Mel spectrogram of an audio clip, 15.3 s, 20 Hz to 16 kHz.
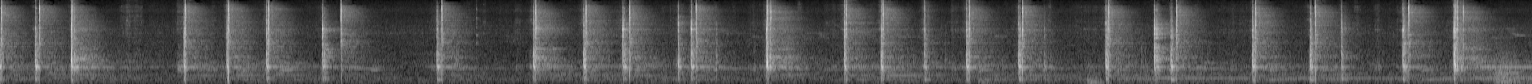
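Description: Number wheels of a Caroline adding machine, a 1960s French-licensed copy of the SIMEX design, being turned by hand step by step: a long run of sharp metal clicks from the wheels' spring detent mechanism, about two a second, with a short pause about a second in and again near four seconds.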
